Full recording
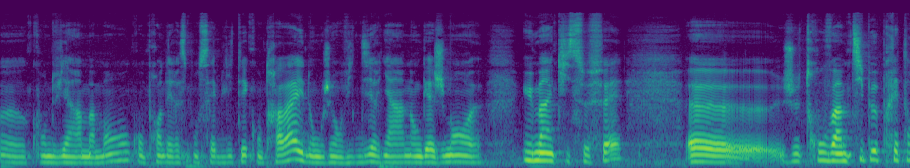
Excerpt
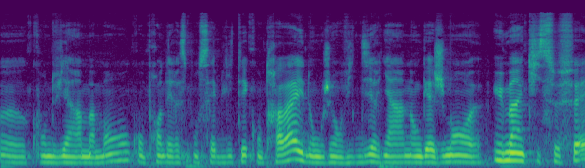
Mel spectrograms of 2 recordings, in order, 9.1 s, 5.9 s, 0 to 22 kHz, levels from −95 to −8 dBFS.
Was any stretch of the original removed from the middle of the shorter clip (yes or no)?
yes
